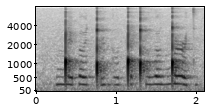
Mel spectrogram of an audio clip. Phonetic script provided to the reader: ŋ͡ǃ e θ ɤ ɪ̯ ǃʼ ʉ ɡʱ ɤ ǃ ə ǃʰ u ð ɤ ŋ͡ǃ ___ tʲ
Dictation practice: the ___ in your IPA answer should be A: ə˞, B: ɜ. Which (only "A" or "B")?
A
